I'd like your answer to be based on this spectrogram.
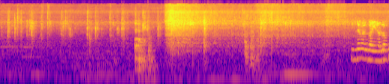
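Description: Mustard seeds, then small onions, green chilies and curry leaves drop into hot oil for a goat blood stir-fry, setting off a loud, steady sizzle and crackle with stirring scrapes, and a voice speaks near the end.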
